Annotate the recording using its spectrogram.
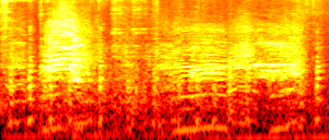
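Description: Geese honking repeatedly, loudest about half a second in.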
